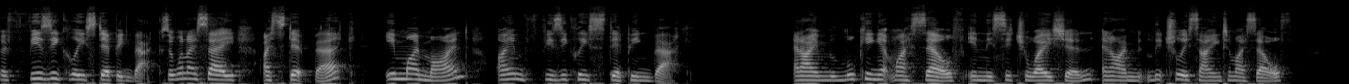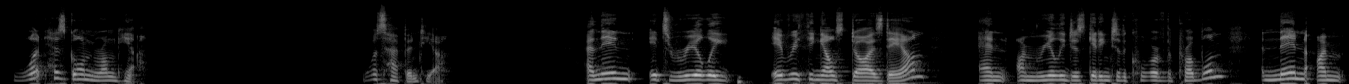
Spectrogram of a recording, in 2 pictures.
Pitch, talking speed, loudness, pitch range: 200 Hz, 140 wpm, -31 LUFS, 180-225 Hz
